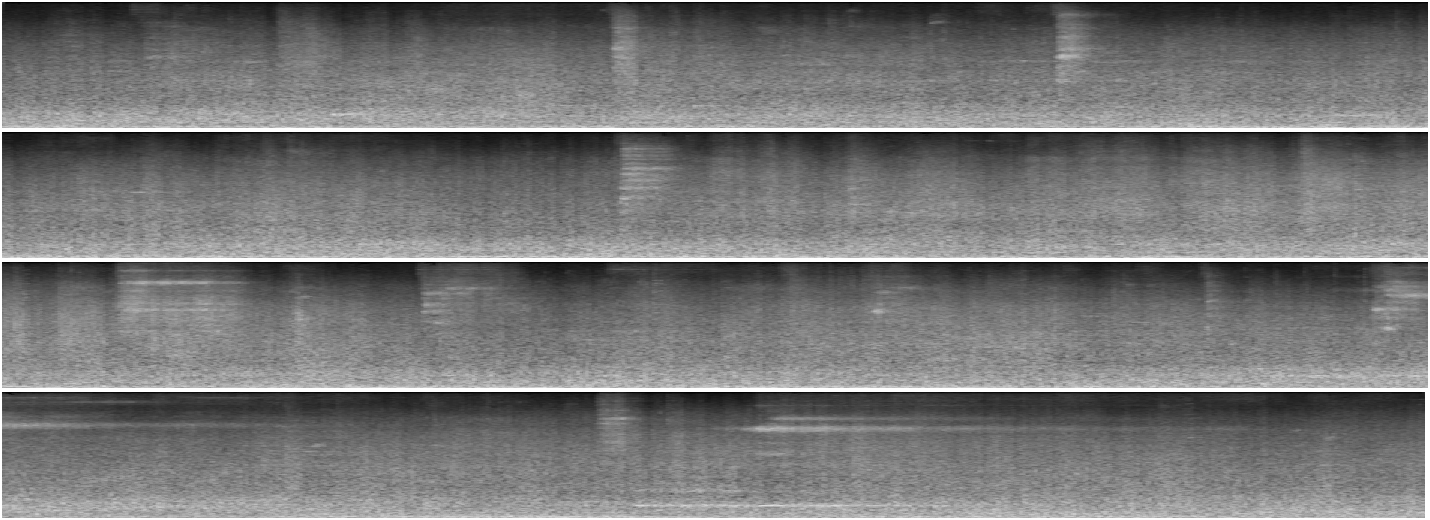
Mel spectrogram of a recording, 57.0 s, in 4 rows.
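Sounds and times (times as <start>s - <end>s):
train rumbling and clattering: 0.0s - 57.0s.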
